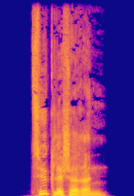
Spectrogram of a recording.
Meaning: inflection of zyklisch: 1. strong genitive masculine/neuter singular comparative degree 2. weak/mixed genitive/dative all-gender singular comparative degree
- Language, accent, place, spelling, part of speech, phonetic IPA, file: German, Germany, Berlin, zyklischeren, adjective, [ˈt͡syːklɪʃəʁən], De-zyklischeren.ogg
